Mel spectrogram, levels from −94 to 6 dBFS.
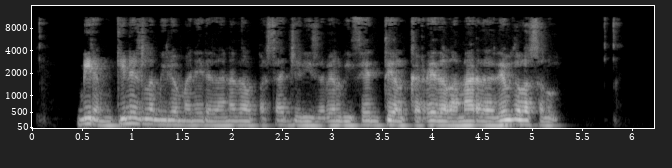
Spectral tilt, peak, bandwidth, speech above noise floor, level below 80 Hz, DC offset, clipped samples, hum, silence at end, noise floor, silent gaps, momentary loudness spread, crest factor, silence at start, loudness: -6 dB/octave; -6 dBFS; 11.5 kHz; 28 dB; -62 dBFS; under 0.1%; under 0.1%; none; 0.4 s; -52 dBFS; none; 10 LU; 18 dB; 0.45 s; -25 LUFS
